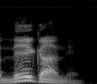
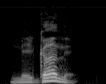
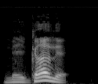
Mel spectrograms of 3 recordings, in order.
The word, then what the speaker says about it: メガネ: はいはい、例えばメガネという言葉ね、標準語ではメガネ、ね、目にアクセントを置いてますが、新潟弁ですと 2 文字目のガにアクセントを置いてメガネ、ね、メガネと発音します。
